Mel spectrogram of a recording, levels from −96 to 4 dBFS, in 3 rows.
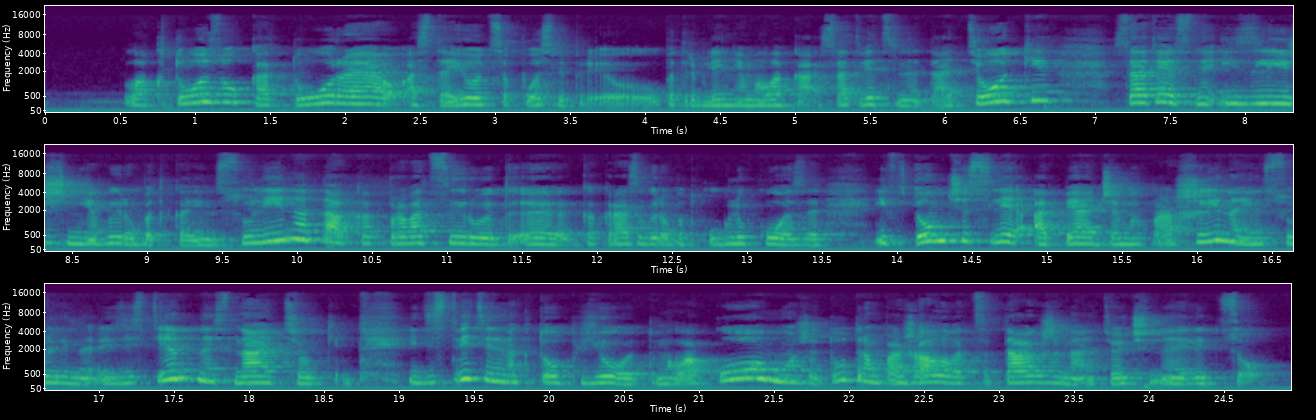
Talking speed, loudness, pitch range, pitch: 110 wpm, -30 LUFS, 195-265 Hz, 215 Hz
